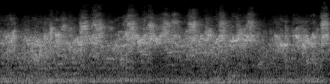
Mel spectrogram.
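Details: Happy morning chirping of a budgie colony of roughly 40 birds: nonstop high-pitched twittering from many birds at once, quick warbling notes blending into an unbroken chorus.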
